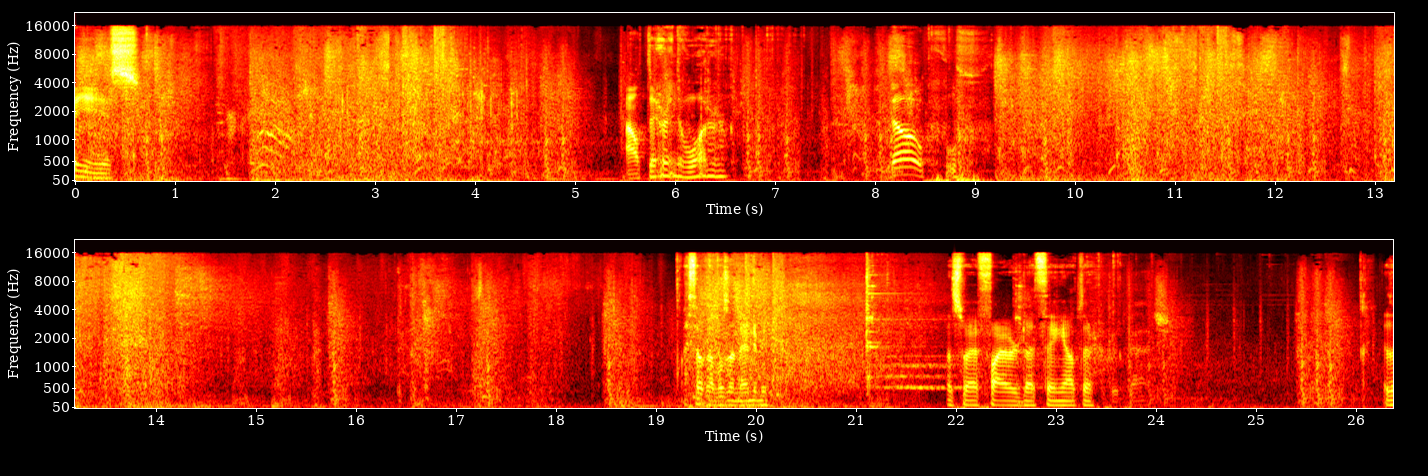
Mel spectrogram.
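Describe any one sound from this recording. Game combat sounds of slashing, blasts and impacts ring out in rapid bursts.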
